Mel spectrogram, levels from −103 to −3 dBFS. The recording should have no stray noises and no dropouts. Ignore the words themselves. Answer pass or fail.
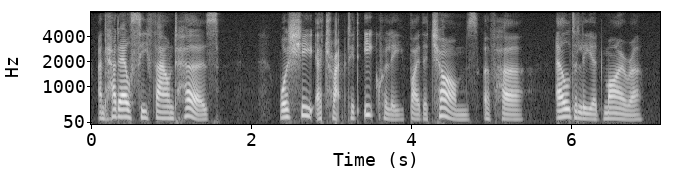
pass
